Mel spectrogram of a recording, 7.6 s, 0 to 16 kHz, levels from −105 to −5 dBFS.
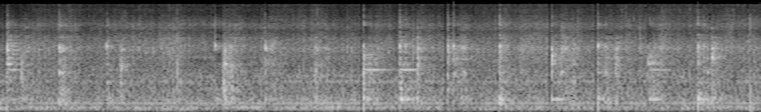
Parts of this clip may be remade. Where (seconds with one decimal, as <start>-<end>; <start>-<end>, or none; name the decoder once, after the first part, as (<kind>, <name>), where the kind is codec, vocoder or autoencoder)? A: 1.8-2.5 (codec, SNAC)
